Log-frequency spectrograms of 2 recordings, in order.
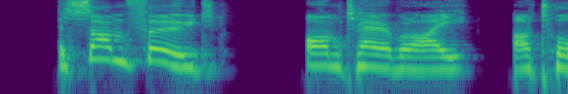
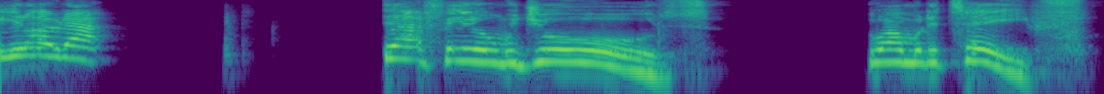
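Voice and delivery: higher mum impression; lightly voiced mum; imitating mum; 6 semitones higher, slower than usual. Mother quoted.

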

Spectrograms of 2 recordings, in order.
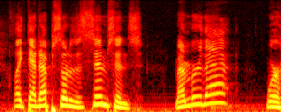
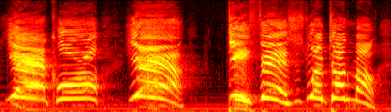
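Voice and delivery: coach shouting. Retold or imitated. Coach cheering Coral's defense from the sideline, shouting. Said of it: "The coach is shouting from the sideline".

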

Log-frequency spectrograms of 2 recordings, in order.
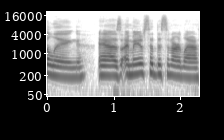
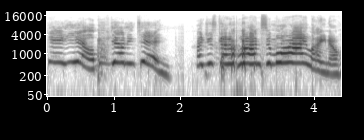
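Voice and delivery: loud, very high squeaky mouse voice; little cartoon mouse; 13 semitones higher, 9 dB louder than usual. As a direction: shout back as a cartoon mouse. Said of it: "voice of that little blue mouse from Cat Dog".

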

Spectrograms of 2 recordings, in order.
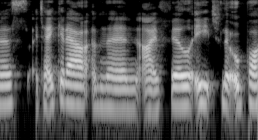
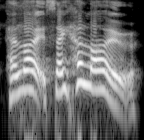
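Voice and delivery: loud, high greeting; loud hello; 7 semitones higher, 7 dB louder than usual. Acted. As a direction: call out hello brightly. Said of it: "No, louder".

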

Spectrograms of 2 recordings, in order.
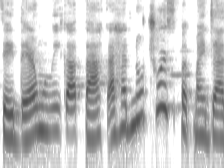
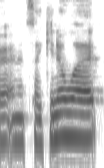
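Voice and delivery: ordinary talk, nothing marked

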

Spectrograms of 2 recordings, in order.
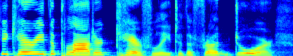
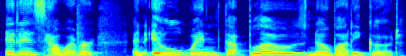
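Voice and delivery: ordinary delivery

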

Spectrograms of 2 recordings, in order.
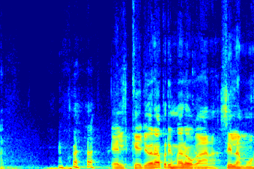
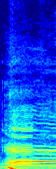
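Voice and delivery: sudden very high softer startled eh; startled high yelp; 3 dB quieter than usual. Retold or imitated. He spins around at the airport and yelps, very high startled eh. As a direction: jump as if caught.

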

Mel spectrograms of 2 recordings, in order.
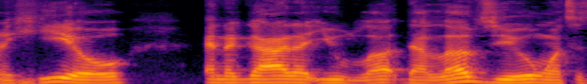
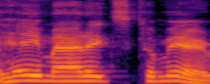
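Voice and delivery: light, higher casual call of the son's name; friendly call; 6 semitones higher than usual. Shown as a demonstration. Dad casually calling his little son over, light friendly call. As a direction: call him over easy, nothing wrong. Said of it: "There's different tones".

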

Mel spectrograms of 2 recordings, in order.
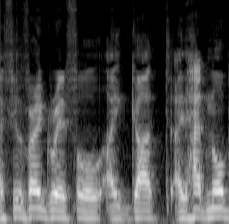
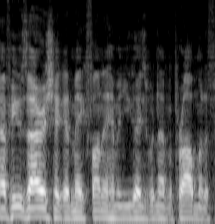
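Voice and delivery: ordinary talk, nothing marked

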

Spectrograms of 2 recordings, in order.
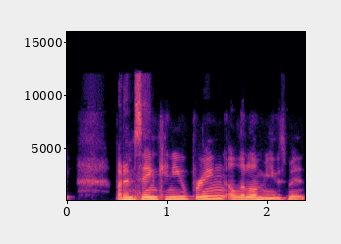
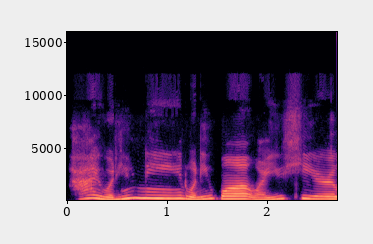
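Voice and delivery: high, singsong friendly questioning; curious welcome; 6 semitones higher than usual. Acted. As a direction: greet it with open, lilting curiosity. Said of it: "Like, being curious".

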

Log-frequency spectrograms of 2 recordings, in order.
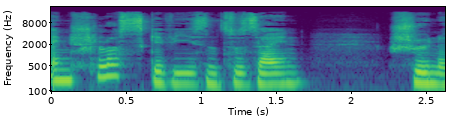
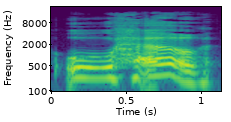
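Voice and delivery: louder, strained groan of exhaustion; 4 semitones higher, 8 dB louder than usual. Acted. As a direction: gasp it out, worn out from flying. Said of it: "ächzte".

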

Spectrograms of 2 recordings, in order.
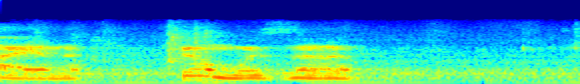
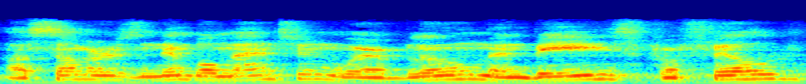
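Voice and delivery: poem recital; 3 semitones higher, slower than usual. Acted. Speaker reciting Emily Dickinson to the audience, slow hushed verse. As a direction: let each image settle like dust. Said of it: "and she would say".

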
